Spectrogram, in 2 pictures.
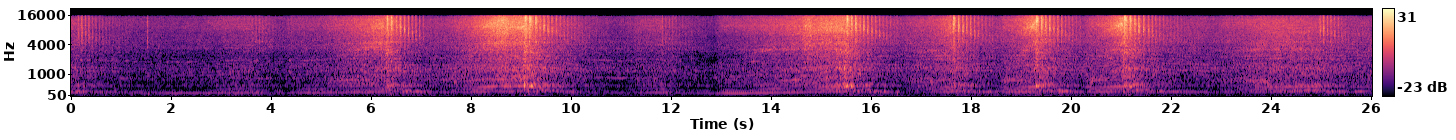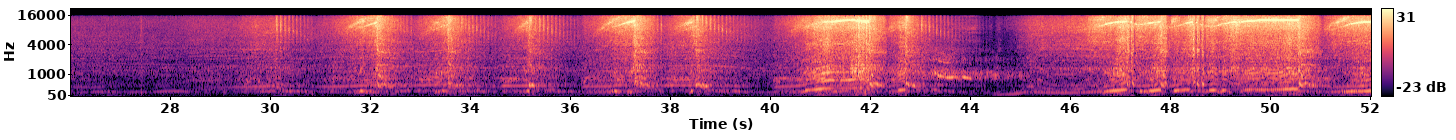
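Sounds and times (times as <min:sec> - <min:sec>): engine revving: 0:02.8 - 0:10.4, 0:11.4 - 0:22.0, 0:28.4 - 0:52.0
tyre squeal: 0:40.7 - 0:45.0, 0:46.8 - 0:52.0.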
